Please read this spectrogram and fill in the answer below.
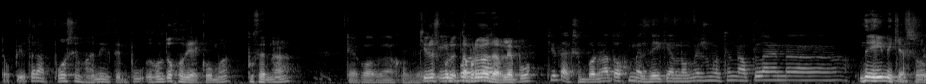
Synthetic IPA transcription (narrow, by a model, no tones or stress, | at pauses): t̪o̞̰ːpiɐt̪o̞ɾɐpo̞se̞ɱfɐnize̞t̪epueɣoðent̪oexoðiɐko̞mɐpuθe̞nɐ | eɣoðenexo̰ðiciɾiospɾot̪ɐpɾojo̞nd̪ɐvle̞po̞cit̪ɐksibo̞ɾinɐt̪oexume̞ðiceno̞mizumeot̪iineɐplɐe̞nɐneineceɐft̪o̞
